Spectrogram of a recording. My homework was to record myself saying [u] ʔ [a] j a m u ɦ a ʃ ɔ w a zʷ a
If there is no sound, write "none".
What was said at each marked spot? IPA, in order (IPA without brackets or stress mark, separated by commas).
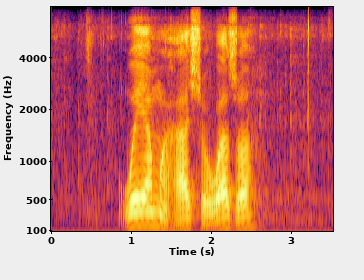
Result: w, ɛ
